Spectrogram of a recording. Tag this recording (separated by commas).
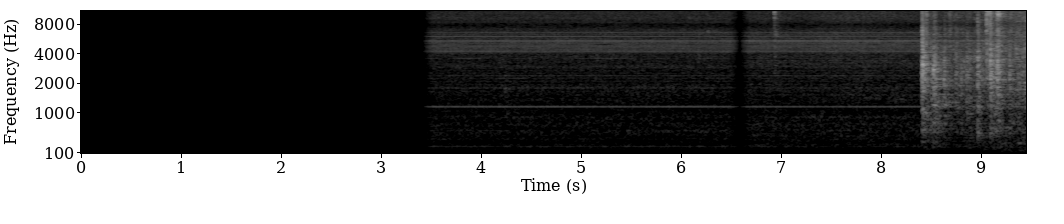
Silence, inside a small room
